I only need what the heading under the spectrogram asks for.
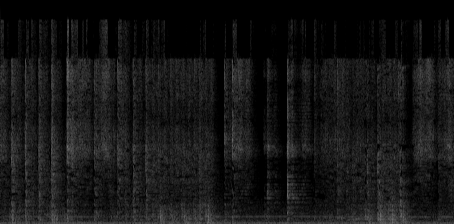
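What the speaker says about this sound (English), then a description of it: "we're going to whisk this all together. Our sweetened condensed milk, our egg yolks, our key lime juice, and our key lime zest" Whisking sweetened condensed milk, egg yolks, key lime juice and zest in a bowl for key lime tarts: quick, steady ticking taps of the whisk against the bowl, fairly faint, with no talking.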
